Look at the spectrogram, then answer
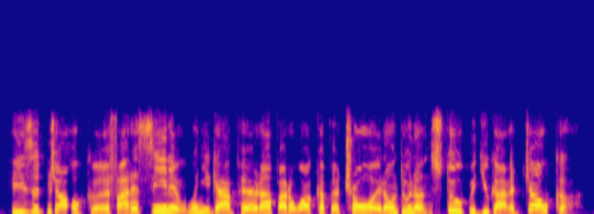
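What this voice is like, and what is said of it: New York accent impression. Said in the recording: “Great New York accent, too. I liked it. ... Or Northeastern.”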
